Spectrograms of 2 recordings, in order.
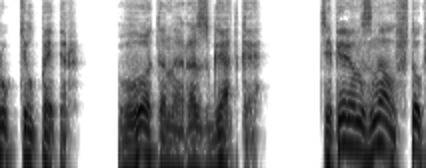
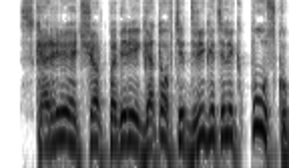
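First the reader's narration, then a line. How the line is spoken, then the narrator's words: Urgent shouting. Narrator (Russian): кричал он ошарашенным людям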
